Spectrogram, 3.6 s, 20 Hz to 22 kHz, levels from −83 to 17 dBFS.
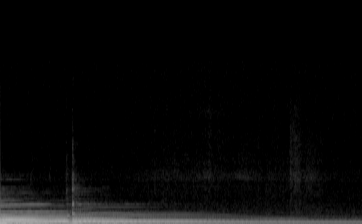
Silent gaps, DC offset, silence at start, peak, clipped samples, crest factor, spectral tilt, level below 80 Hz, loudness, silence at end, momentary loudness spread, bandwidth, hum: none; under 0.1%; 0 s; -8 dBFS; under 0.1%; 18 dB; -10.5 dB/octave; -62 dBFS; -25 LUFS; 0 s; 22 LU; 5.2 kHz; none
